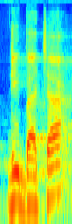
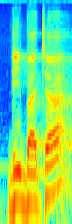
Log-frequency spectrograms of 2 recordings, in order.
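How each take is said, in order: The two takes are said the same way.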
